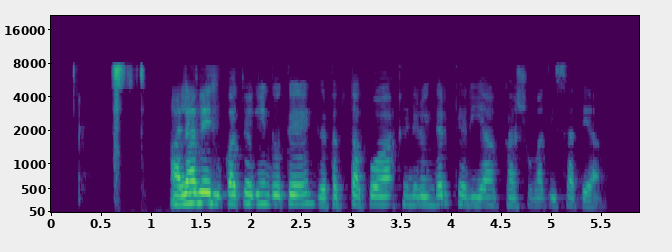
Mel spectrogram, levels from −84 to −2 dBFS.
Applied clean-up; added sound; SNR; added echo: neural mask model DeepFilterNet 3.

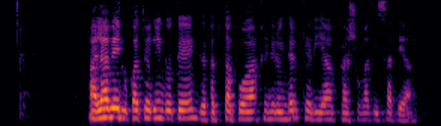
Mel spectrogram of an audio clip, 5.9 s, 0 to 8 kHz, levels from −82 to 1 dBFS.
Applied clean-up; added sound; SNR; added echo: none; none; none; none.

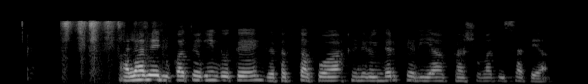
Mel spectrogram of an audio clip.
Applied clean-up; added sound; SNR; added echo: neural mask model RNNoise.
